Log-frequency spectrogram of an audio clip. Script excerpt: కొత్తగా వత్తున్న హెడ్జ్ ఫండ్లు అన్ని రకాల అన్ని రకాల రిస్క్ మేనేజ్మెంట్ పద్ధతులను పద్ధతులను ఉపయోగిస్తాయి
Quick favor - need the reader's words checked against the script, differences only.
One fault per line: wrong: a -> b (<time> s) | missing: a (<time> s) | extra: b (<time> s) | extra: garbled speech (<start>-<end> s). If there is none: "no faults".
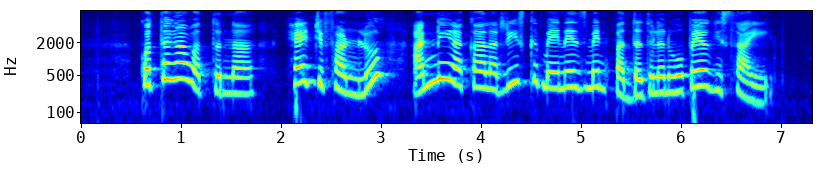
missing: అన్ని రకాల (4.1 s)
missing: పద్ధతులను (6.0 s)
